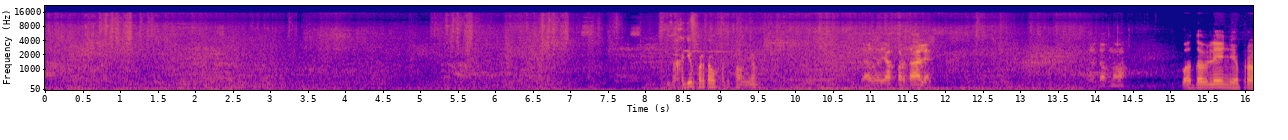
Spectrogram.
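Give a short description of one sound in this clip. Magic spells crackle and whoosh amid clashing battle sounds.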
